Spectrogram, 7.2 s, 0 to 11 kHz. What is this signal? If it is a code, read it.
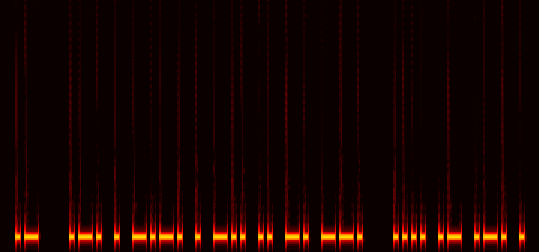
Morse code, heard as a keyed tone, about 20 wpm, 700 Hz. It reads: A RECEDING HARE
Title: All-Age Appropriate Jokes - 20wpm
